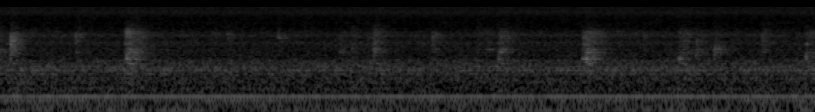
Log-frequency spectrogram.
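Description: Near silence: faint room tone with a low steady hum and a few faint, irregular ticks. No spoken reply comes from the Amazon Echo, whose voice output has failed while it still processes the request.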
